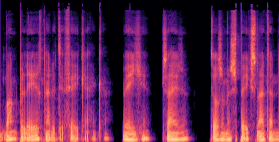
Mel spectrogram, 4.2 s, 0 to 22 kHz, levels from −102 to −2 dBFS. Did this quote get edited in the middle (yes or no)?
yes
